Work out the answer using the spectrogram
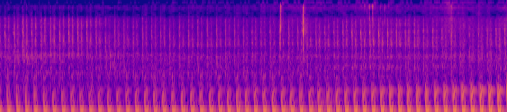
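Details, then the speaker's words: Combine during wheat harvest, just after engaging four-wheel drive when stuck on a log: hard, very even thumping near four beats a second with a loose clattery edge; engine rattling, and it then appears to overheat, owner suspects low coolant or a plugged radiator. "Alrighty. Geez, that rattles."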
